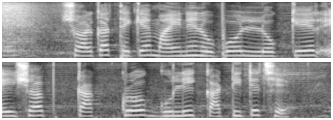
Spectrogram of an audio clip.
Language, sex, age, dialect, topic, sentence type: Bengali, female, 18-24, Western, banking, statement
